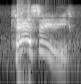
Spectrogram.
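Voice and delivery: high, booming call of a name; bellow. A narrator's reading. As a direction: holler it across a bar. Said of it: "cried in a familiar bellow".

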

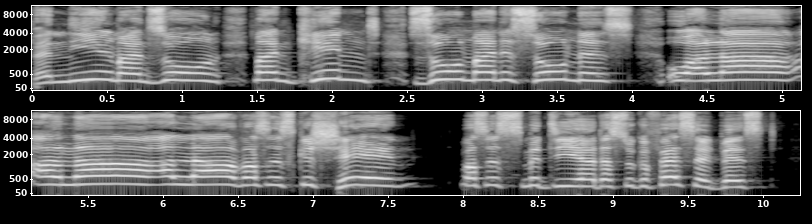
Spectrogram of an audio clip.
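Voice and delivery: very high, loud anguished wail; screaming out. A narrator's reading. Old man seeing his grandson in chains, screaming. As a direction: wail each cry long at the top of the voice. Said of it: "schrie auf".

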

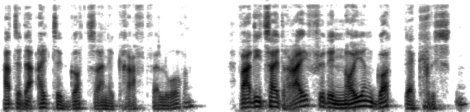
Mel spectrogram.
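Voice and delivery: ordinary delivery, nothing marked

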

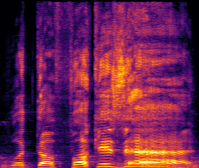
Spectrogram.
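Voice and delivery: loud, slow, drawn-out disbelief; startled shout. Real, not acted. Player spots a strange creature, startled shout. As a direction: shout it out, stretching the words.

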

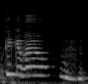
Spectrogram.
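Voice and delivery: high bright peekaboo shout; spring it on them high; playful peekaboo. Pretend. Peekaboo after song.

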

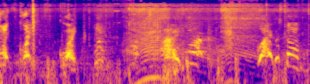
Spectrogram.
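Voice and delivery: high, loud terrified yells; panicked screaming. Real, not acted. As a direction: scream at him to run. Monster chasing, yelling run.

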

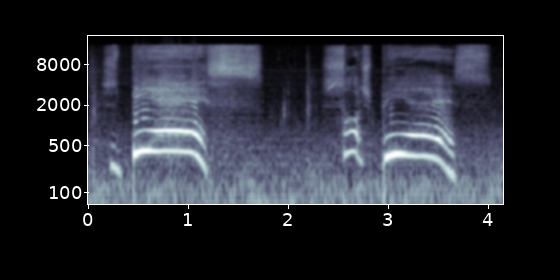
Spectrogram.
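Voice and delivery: very slow, loud, high stretched complaint; drawn-out rage. Real, not acted. Gamer fuming at the unfair fight, stretched-out loud yell. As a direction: drag every word out in frustration. Raging at the game.

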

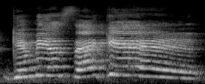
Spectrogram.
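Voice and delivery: loud, slow, tearful wail; fake sobbing. Girlfriend fake crying behind locked door. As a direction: sob it out like you're heartbroken.

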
